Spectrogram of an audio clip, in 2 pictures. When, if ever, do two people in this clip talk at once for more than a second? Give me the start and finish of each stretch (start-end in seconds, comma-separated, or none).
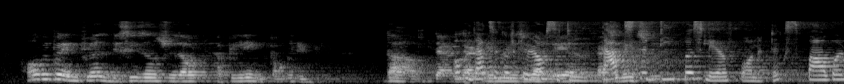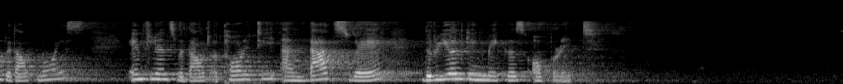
4.5-6.6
